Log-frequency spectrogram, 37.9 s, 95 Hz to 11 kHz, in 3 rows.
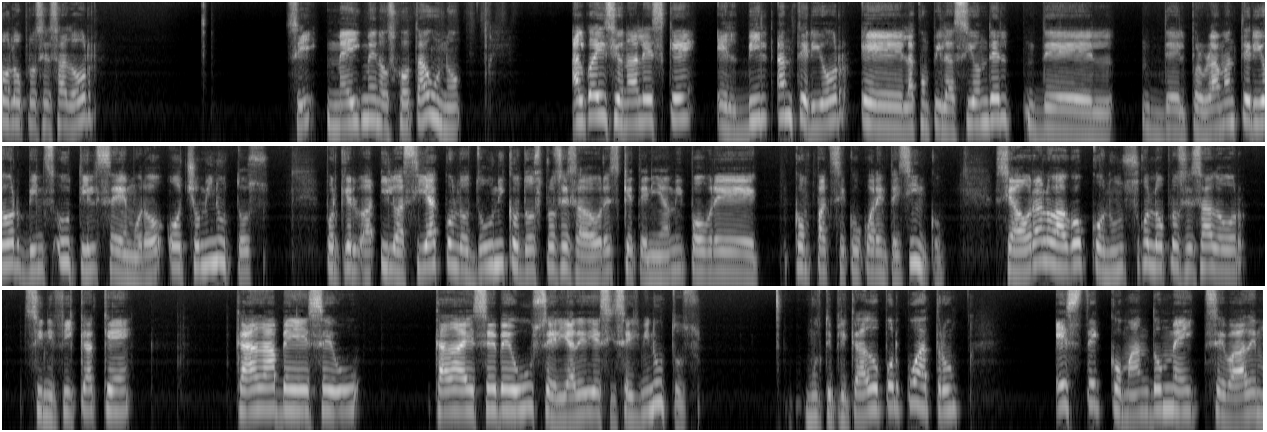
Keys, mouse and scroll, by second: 26.3-26.9 scroll up 2, 26.9-28.3 scroll up 1, 28.3-29.0 scroll up 1, 35.6-37.8 scroll down 2.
